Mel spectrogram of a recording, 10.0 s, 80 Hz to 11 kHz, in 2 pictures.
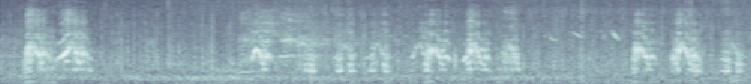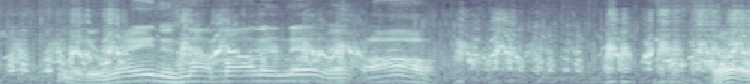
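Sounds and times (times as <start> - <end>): geese honking: 0.0 - 10.0
chickens clucking: 1.5 - 10.0.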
